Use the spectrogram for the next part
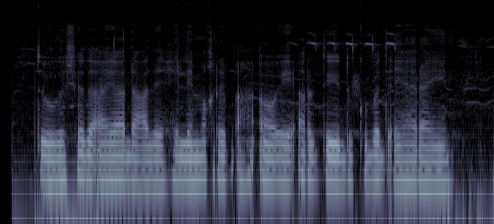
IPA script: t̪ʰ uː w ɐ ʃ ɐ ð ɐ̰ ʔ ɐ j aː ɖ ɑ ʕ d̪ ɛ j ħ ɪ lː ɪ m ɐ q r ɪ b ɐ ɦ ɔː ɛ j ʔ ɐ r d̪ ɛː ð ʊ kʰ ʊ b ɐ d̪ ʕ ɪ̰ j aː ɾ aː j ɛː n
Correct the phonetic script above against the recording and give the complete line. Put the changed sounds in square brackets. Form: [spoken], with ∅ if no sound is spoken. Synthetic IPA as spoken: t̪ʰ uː [ɣ] ɐ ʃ ɐ ð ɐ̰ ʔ ɐ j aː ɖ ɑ ʕ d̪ ɛ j ħ ɪ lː ɪ m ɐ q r ɪ b ɐ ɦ ɔː ɛ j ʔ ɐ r d̪ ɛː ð ʊ kʰ ʊ b ɐ d̪ ʕ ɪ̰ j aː ɾ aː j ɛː n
